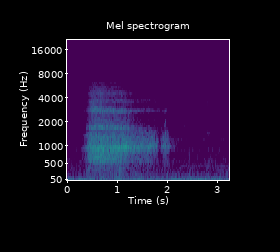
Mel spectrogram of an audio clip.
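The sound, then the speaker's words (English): A slow, deliberate exhale, breathy, swelling over about a second before tapering off into soft background noise with a faint trailing breath. “My breathing was normal now.”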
